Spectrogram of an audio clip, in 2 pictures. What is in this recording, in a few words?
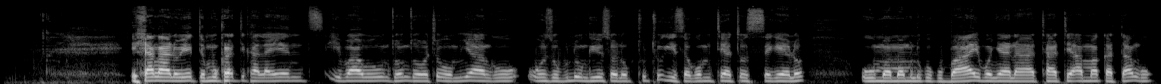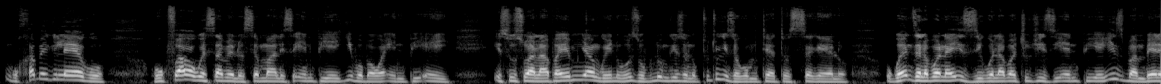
isiNdebele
